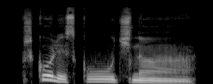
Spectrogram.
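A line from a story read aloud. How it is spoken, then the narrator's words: Drawling girl. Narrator (Russian): протянула девочка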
